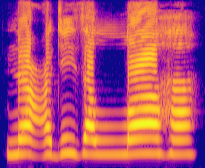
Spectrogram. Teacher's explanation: لن نعجزہ، کلمت نعجزہ میں آخری میں زے پہ زبر ہے اور اس کے بعد لفظ الجلالہ مطلب کلمت اللہ کے لام کو ہمیں موٹی آواز میں پڑھنا ہے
